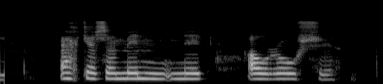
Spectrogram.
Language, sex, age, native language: Icelandic, male, 8, Icelandic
